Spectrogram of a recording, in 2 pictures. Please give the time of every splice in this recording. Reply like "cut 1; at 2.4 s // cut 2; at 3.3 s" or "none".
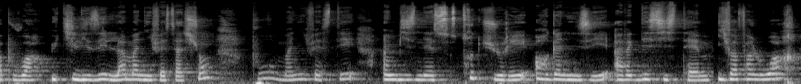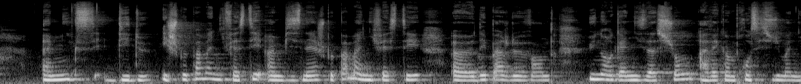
cut 1; at 12.8 s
